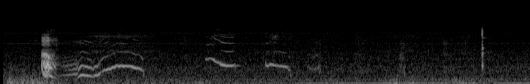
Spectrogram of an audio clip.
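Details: Pet dog whining and barking, wanting to get at a soft-shell turtle its owner keeps it from: a sharp bark, then high wavering whines rising and falling, followed by a few shorter whimpers in a quiet room.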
